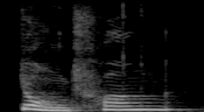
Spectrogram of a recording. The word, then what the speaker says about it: 重创: 重创, yeah, 创 is a 多音字, so this one is pronounced first tone here.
